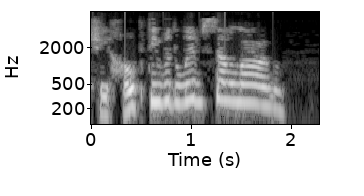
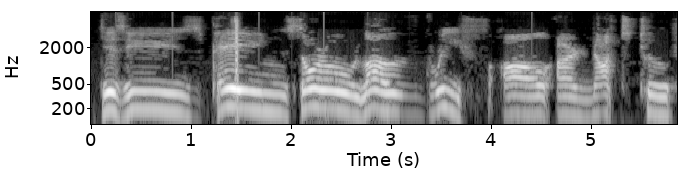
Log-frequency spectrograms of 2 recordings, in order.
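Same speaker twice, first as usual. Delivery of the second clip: louder, slow intoned litany; slow, loud doom-laden list; solemn golem list; 2 semitones higher, 8 dB louder, much slower than usual. Acted. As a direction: toll each word.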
